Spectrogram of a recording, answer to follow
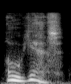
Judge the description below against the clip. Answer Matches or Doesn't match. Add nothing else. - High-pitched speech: Doesn't match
